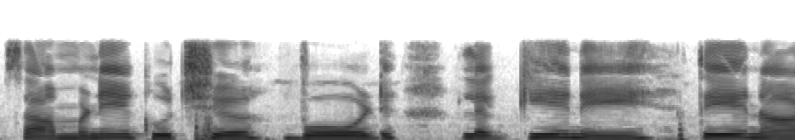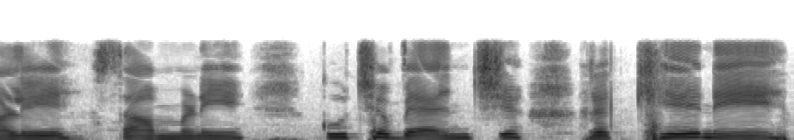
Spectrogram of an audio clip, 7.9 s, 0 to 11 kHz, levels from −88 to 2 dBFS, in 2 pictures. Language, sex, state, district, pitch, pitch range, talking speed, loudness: Punjabi, female, Punjab, Pathankot, 225 Hz, 215-245 Hz, 90 wpm, -14 LUFS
